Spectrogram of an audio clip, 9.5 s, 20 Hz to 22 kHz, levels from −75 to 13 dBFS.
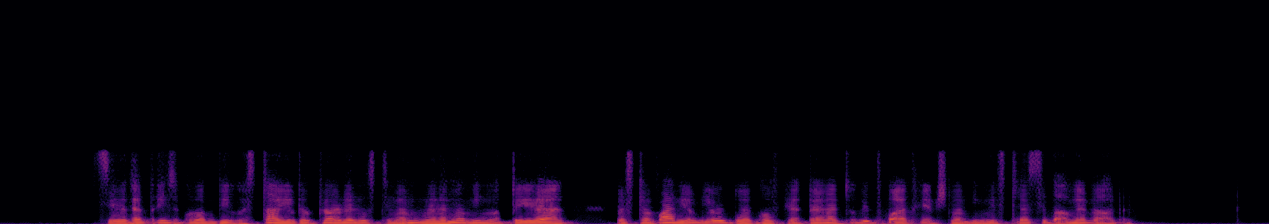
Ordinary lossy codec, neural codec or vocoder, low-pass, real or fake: MP3, 64 kbps; codec, 16 kHz, 0.5 kbps, FreqCodec, smaller model; 7.2 kHz; fake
